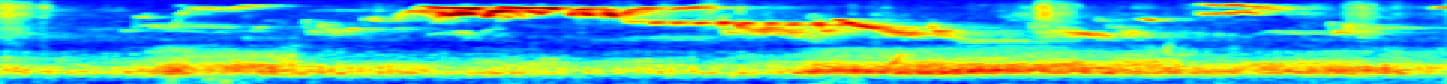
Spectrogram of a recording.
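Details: Frogs calling together at a pond in Estonia in spring, a dense continuous croaking chorus low in pitch, with high thin whistled bird phrases sliding above throughout.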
